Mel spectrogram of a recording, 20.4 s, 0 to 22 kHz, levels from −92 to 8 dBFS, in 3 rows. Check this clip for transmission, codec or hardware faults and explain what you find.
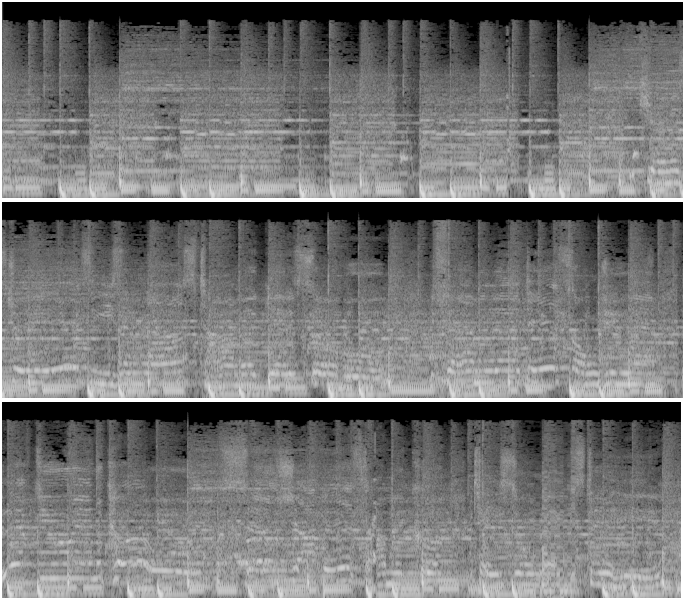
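Two kinds of fault are present: brief decoding glitches from corrupted compressed data, and a short stretch of robotic buzzing near the end.

At 5.00 to 5.09 s and again at 17.28 to 17.36 s, each lasting about 80 ms, the audio breaks into a short glitch. This is damaged data in a compressed stream. Bad bytes in those frames leave the decoder unable to read them correctly, so it loses sync and skips ahead to the next valid frame header.

From 18.91 to 19.34 s the sound turns rigid and metallic, with a fixed buzz at 93.8 Hz while the underlying contour still comes through loosely. This is robotic sound from repeated short buffers, likely caused by audio arriving too late, so the playback repeats the last fragment of about 10.7 ms to fill the gap. That repetition period sets the buzz pitch. Roughly half of this stretch is repeated material, and the real audio it replaces is lost.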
